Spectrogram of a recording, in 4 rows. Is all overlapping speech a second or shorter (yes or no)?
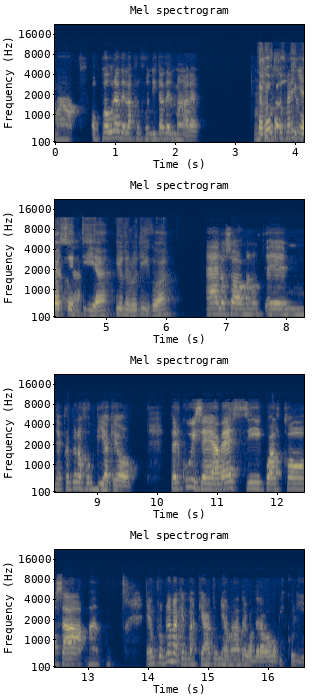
no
